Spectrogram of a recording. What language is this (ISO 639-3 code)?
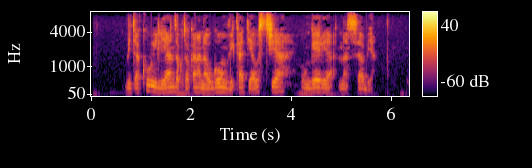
swa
